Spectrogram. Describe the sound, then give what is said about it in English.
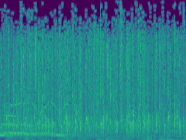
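Audience applause for a comedian at a stand-up comedy show, dense steady clapping from a crowd that carries on throughout, with a few cheers near the start. “Let's hear it right now for Emily Heller, guys. Give it up for Emily.”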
